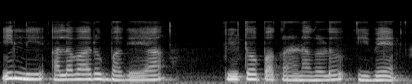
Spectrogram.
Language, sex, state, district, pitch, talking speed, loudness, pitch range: Kannada, female, Karnataka, Bangalore, 210 Hz, 70 wpm, -14 LUFS, 195-235 Hz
